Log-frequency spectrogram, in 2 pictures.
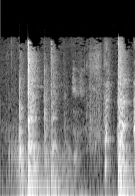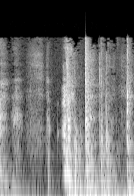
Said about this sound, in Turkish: Söylemiştim sana. Kırarım demiştim kapıyı.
